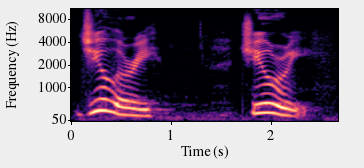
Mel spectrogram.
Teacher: This is a two-syllable word with the stress on that first syllable. And what's tricky about it is you have to go up to the L and then you got to push the R.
